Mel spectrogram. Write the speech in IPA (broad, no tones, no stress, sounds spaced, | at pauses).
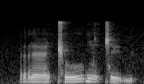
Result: r æ̃ː ǁ uː ɡ ũ ǀ y b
